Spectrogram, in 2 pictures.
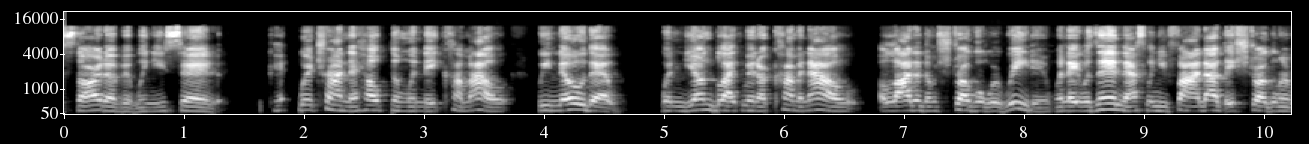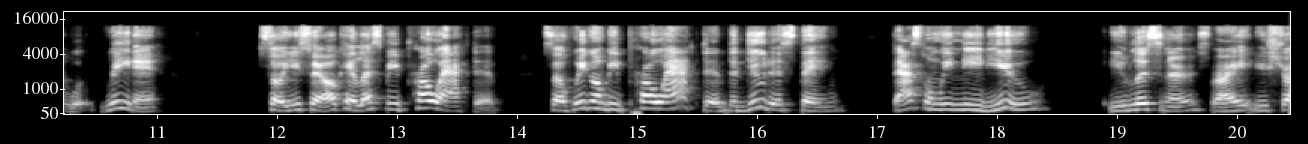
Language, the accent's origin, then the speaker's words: English; Brooklyn, New York, United States; And we grew up in Brooklyn, New York in the 80s.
